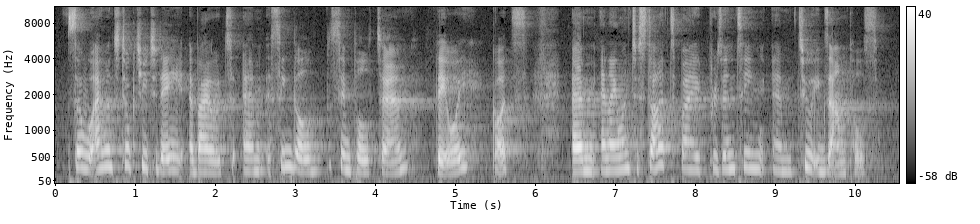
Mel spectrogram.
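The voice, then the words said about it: Strained, struggling voice. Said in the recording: “apologize for my voice... Hopefully my voice will last during this presentation... if it turns into a bit of a struggle”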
